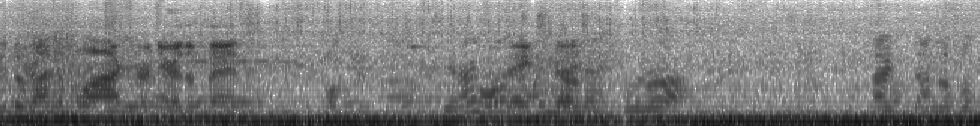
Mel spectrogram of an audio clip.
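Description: Off-road vehicle's engine running as a steady low drone while it drives the dirt practice course.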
